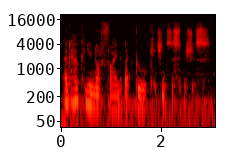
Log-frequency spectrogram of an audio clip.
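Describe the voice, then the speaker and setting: Man playing a courteous, low-voiced pedantic dream demon. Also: normal speed, fairly bright tone, slight background noise, close to an everyday voice. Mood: pedantic, concerned. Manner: formal, wordy, precise diction. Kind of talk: ASMR roleplay audio drama.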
